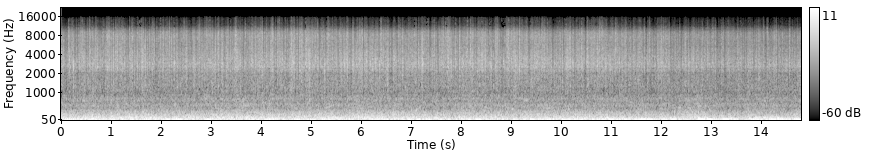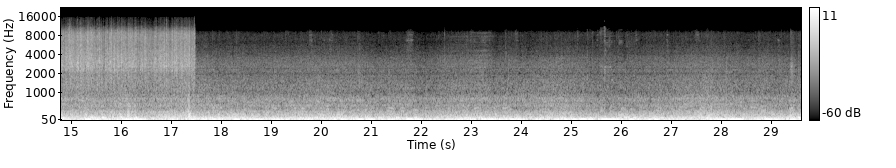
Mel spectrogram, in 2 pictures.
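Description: Car driving on a wet road in the rain, heard from inside the cabin: a steady low rumble of engine and tyres with a hiss of tyre spray and rain over it. The hiss cuts off abruptly about two-thirds of the way through, leaving the low rumble.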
